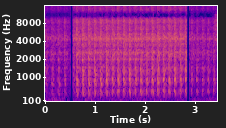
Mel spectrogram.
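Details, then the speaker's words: 2018 Ford Everest 2.2 diesel, crank-no-start after the fuel problem was solved: the starter turns the engine over at a steady pulsing rate, about three beats a second, but it never catches despite repeated tries. "kita natin sinubukan naming paandarin dito pero ayaw talagang tumulo yung andar same pa rin makailang Subok nga kaming Start at ayaw talaga"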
